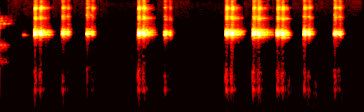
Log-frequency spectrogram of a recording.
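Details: A Virginia rail, a marshland bird, gives sharp, clipped kik notes, about ten in five seconds, in loose pairs and runs with short pauses; nothing else is heard.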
